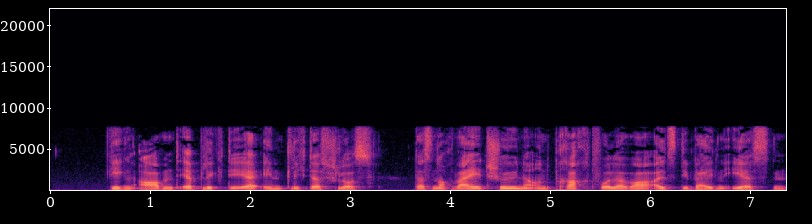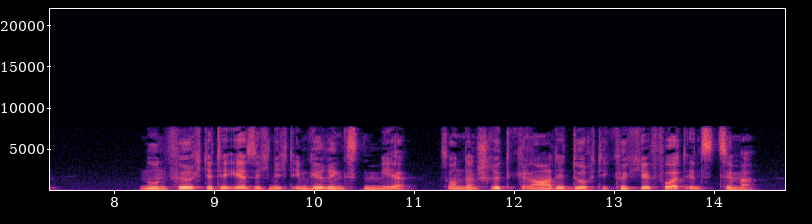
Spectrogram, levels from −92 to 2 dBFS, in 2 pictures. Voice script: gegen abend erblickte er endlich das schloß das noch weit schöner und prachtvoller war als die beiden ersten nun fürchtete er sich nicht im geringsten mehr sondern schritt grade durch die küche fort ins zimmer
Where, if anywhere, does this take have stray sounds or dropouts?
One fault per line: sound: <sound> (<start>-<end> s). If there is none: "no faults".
no faults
